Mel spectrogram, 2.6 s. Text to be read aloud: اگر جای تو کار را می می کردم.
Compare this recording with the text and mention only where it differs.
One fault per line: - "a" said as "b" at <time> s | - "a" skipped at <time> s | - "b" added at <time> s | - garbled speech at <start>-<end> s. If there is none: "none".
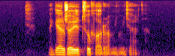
none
